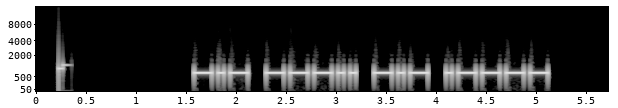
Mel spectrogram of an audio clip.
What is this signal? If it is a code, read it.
Morse code, heard as a keyed tone, about 20 wpm, 700 Hz. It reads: K8K1
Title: Four Letter-Number Combinations - 20wpm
